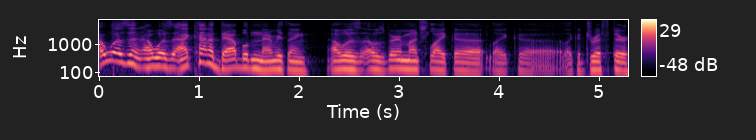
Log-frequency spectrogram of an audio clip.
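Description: Speaking with an American accent and hardly any pauses, a man has a dark, mellow tone and ordinary pitch variation, recorded very cleanly against a silent background with dry, close sound and no echo. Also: medium pitch for a man. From Los Angeles, US. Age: 30s. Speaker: painter and sculptor. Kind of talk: casual interview chat.

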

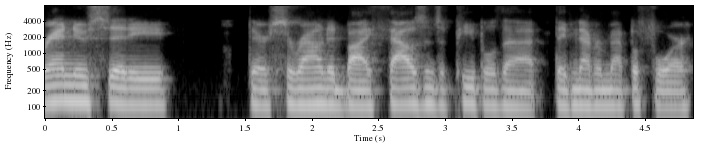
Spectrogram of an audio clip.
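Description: The speaker talks in an American accent with monotone, flat intonation. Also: man. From Fairfield County, Connecticut. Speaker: podcast host. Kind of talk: interview.

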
